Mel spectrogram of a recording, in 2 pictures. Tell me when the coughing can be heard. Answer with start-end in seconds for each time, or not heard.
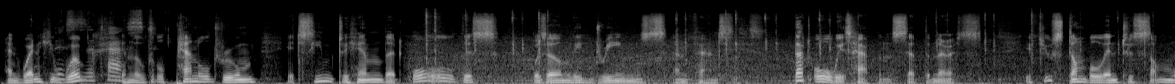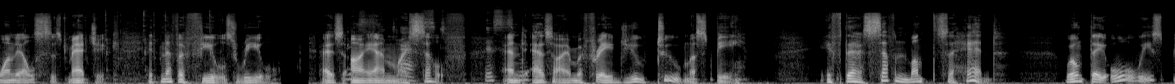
0.5-1.7, 15.2-17.1.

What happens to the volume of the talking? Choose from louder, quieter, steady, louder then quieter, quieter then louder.
steady.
